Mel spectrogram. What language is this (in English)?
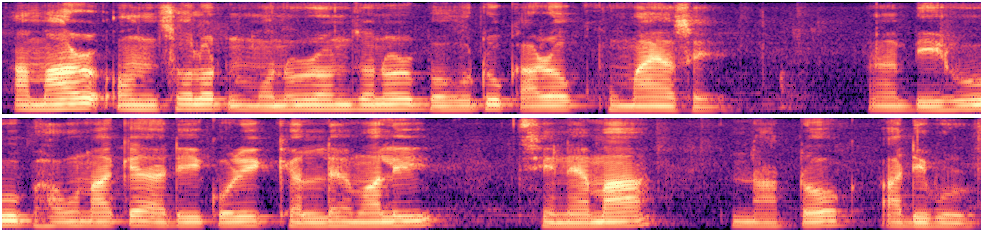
Assamese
